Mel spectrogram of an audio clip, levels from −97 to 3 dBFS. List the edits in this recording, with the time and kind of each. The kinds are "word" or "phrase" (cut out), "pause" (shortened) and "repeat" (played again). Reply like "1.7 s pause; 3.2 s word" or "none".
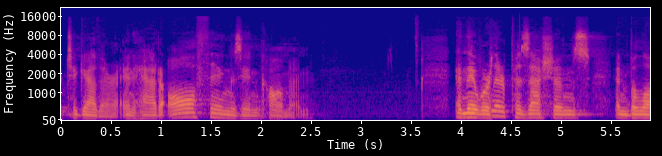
3.9 s pause; 4.3 s word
